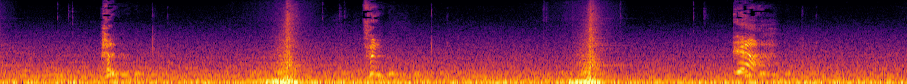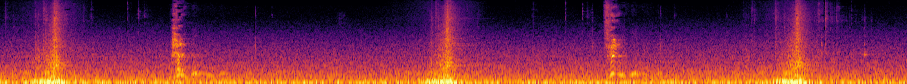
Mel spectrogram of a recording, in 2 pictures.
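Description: An axe whooshes through the air and thuds into a target, again and again.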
